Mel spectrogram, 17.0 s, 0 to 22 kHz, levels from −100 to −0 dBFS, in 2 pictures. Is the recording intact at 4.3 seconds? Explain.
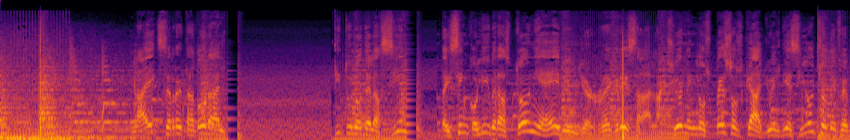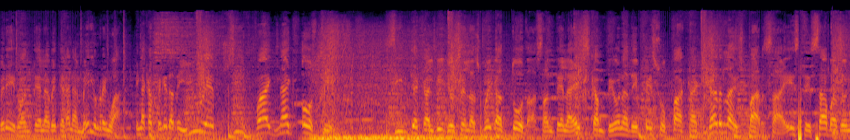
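No. A long network dropout runs from 4.06 to 4.38 s. The likely cause is that no audio reached the receiver for about 0.3 s, so that stretch was never played. Instead, the receiver carried the last sound forward across the whole 300 ms, which is heard as a buzz or hiss that fades rather than going silent. When audio returns at 4.38 s, it picks up further on, and the lost material is skipped entirely.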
